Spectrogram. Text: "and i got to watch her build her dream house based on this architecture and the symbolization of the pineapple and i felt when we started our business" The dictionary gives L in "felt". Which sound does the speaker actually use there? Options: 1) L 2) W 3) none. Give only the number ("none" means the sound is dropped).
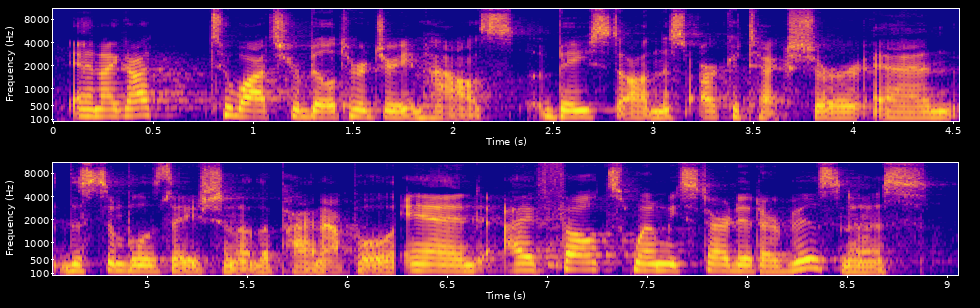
1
